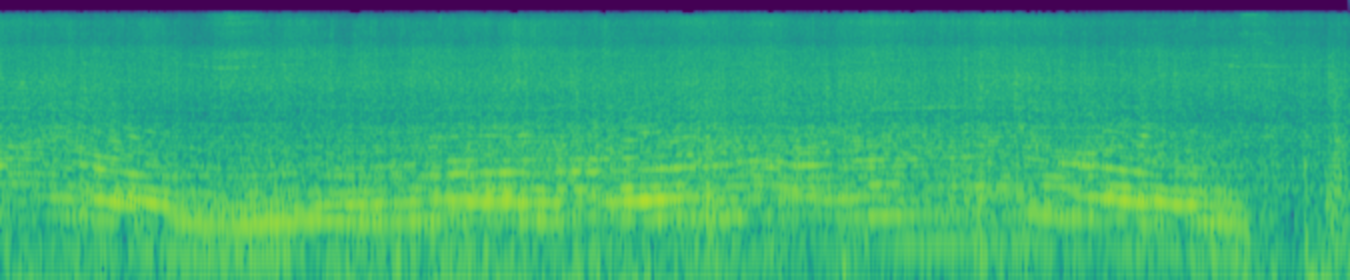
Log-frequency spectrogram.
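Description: A motorbike engine hums and revs as it rides over rough grass.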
